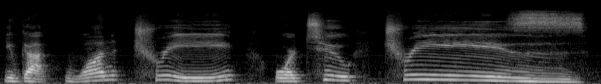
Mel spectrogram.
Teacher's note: you continue the voicing throughout the whole word and add on a voiced Z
